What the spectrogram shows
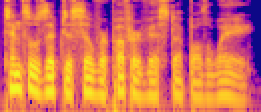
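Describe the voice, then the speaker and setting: A man narrating a romantic comedy audiobook in a measured, even reading. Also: low voice, breathy edge, dry recording.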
